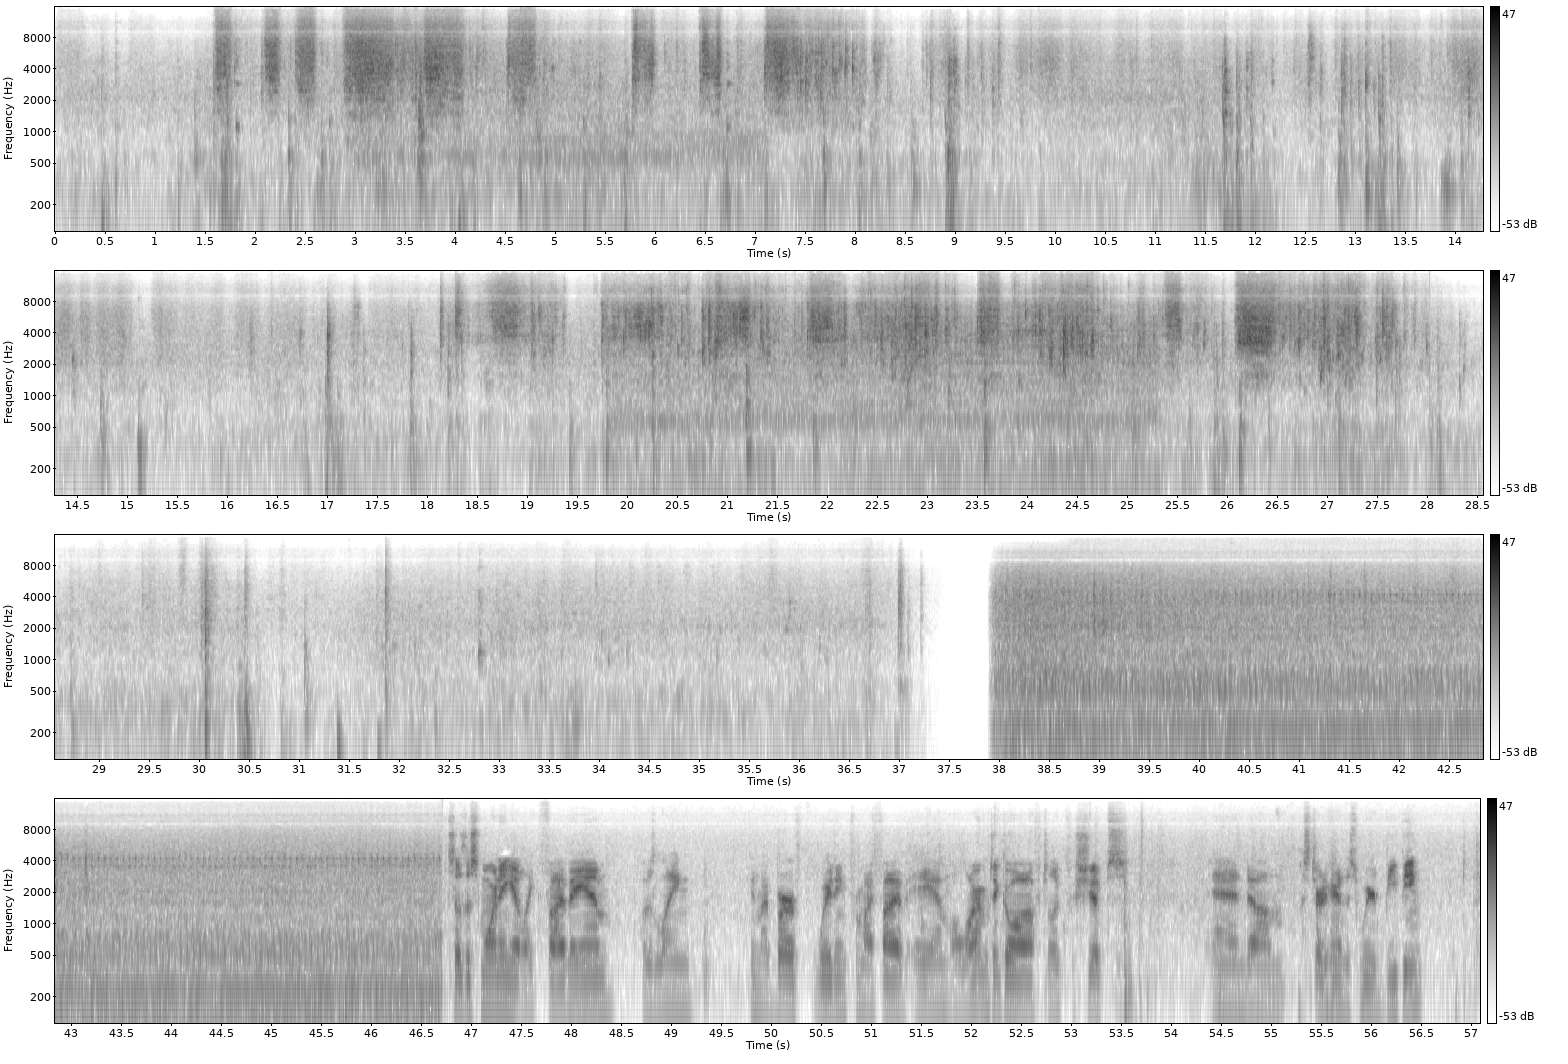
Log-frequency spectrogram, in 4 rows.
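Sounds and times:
water running and splashing: 2.1s - 8.2s, 18.6s - 28.0s
steady mechanical hum: 2.6s - 7.4s, 19.7s - 25.8s, 38.0s - 46.8s.

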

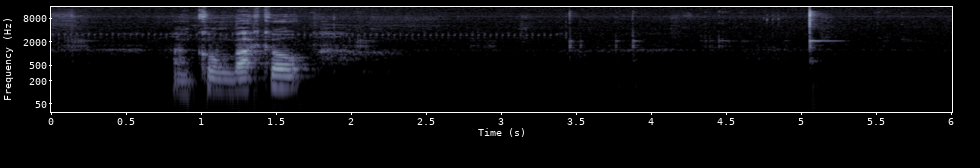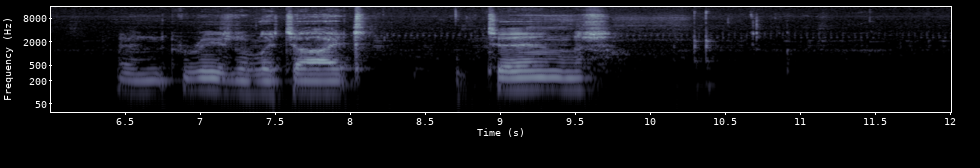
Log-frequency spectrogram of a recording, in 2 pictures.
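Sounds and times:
sharp click with ring: 5.0s - 5.3s.

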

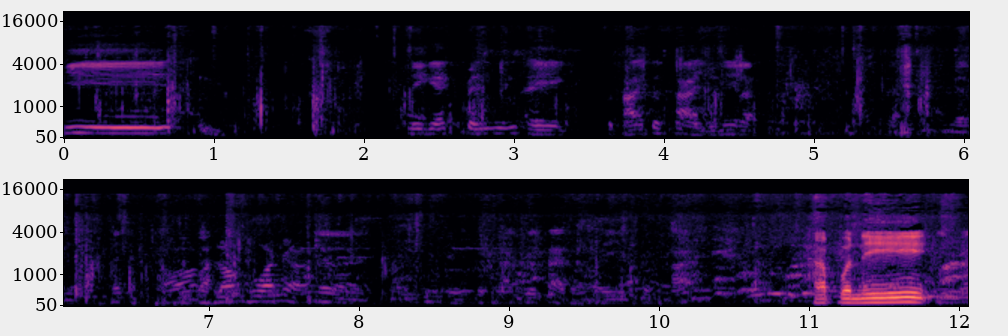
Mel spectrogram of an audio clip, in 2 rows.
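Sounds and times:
footsteps on dirt: 0.0s - 12.0s
man speaking: 5.9s - 10.2s, 10.9s - 12.0s.

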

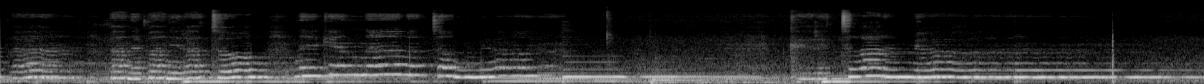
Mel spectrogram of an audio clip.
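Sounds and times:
woman singing into a microphone: 0.0s - 6.8s, 7.8s - 12.0s
soft acoustic guitar: 0.0s - 12.0s.

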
